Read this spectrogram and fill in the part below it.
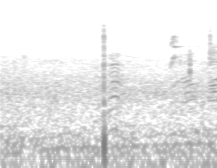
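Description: A cricket bat strikes a ball with a sharp crack outdoors.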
